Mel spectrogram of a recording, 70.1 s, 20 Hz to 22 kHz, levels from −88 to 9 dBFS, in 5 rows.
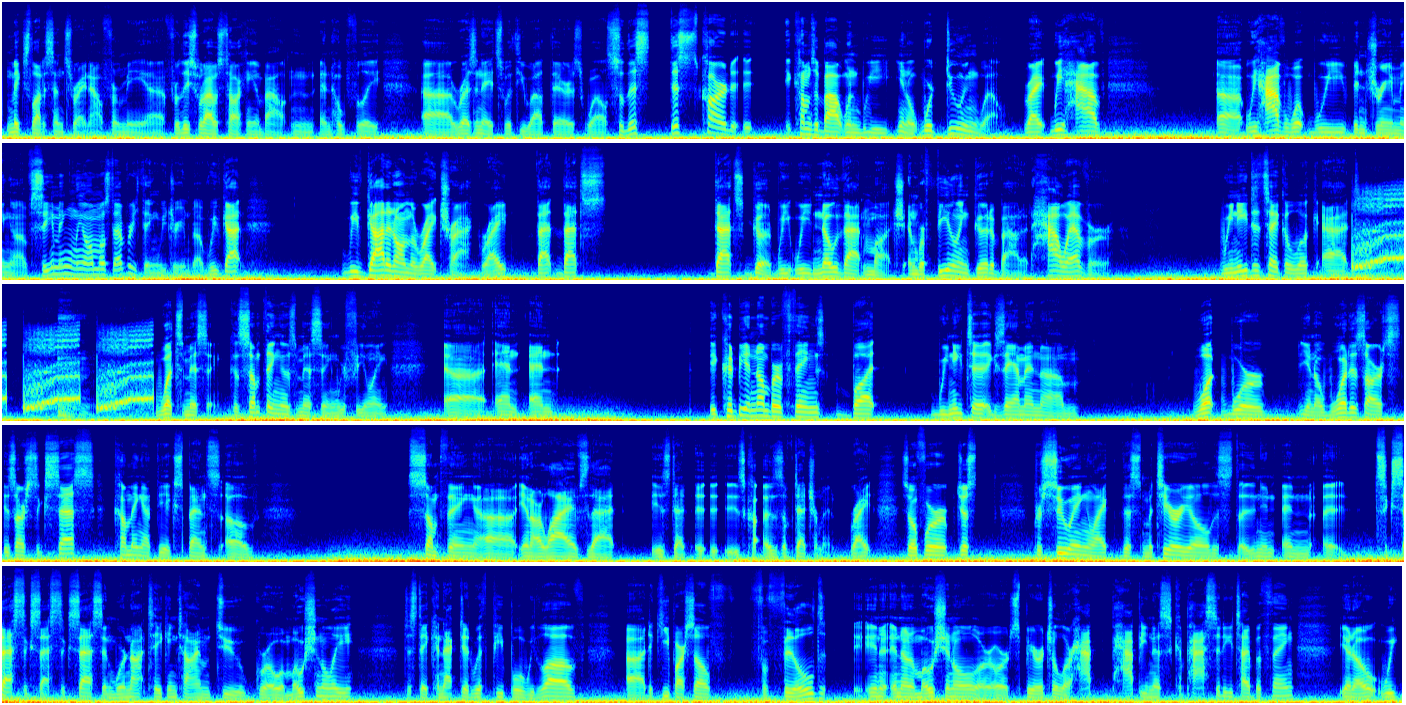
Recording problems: low rumble; noticeable; throughout; 20 dB below the speech
alarm; loud; from 28 to 30 s; peak 3 dB above the speech

